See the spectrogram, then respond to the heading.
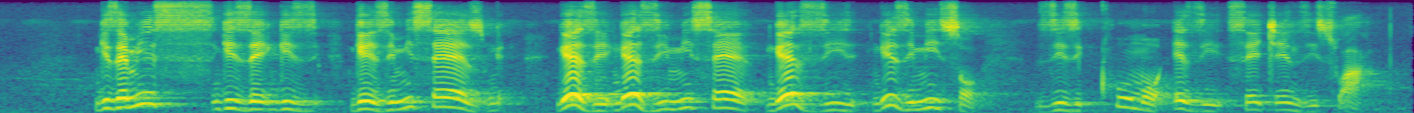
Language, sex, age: Zulu, male, 25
